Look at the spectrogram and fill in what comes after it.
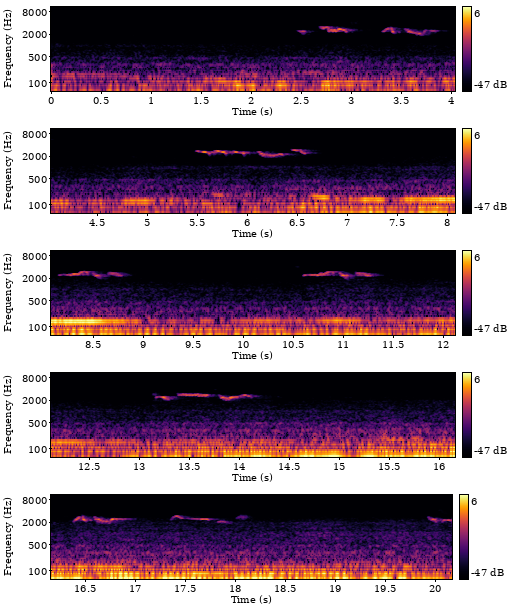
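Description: A small bird chirping in short, repeated phrases every couple of seconds, over a steady low rumble.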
